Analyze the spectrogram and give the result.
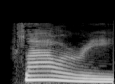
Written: flouriness

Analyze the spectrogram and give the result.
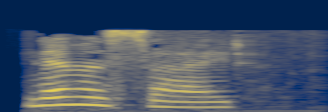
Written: nemacide

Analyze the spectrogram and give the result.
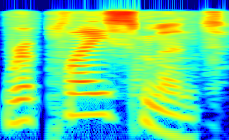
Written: replacement

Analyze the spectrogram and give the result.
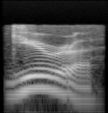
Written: gerah

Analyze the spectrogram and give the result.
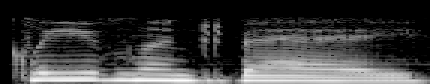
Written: Cleveland bay

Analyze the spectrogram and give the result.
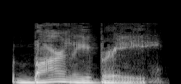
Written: barley bree

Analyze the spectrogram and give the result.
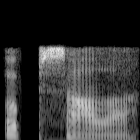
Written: Uppsala

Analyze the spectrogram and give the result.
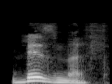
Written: bismuthal

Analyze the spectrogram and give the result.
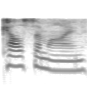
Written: calcimine

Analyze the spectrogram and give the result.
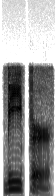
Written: beeper

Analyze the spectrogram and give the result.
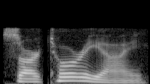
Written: sartorii

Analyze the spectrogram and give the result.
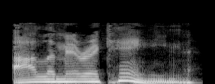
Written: a l'americaine

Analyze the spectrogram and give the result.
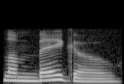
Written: lumbago

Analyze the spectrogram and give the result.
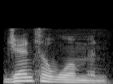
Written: gentlewoman

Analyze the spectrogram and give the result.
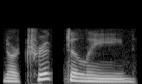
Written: nortriptyline

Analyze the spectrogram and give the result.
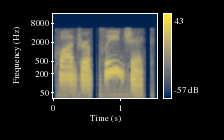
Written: quadriplegic

